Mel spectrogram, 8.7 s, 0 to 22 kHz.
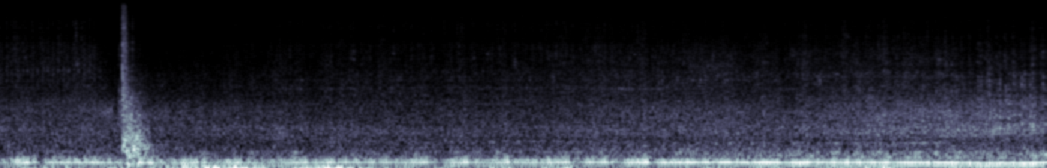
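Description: A 1968 Pontiac GTO with a redone engine idles in a steady, loud, low rumble with even pulsing, and a sharp click or door-like knock lands near the start.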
